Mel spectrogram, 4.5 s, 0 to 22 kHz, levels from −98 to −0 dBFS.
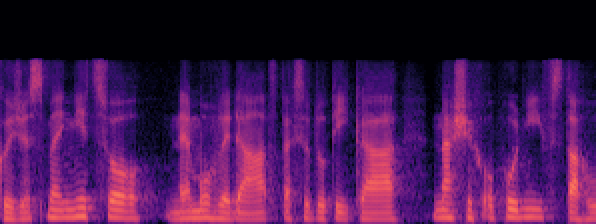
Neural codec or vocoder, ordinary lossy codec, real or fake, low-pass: codec, 16 kHz, 0.3 kbps, FocalCodec; MP3, 64 kbps; fake; 7.2 kHz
